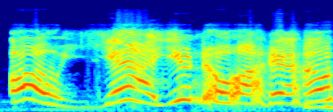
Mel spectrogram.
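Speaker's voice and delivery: loud, high, pumped-up boast; a contestant's eager brag; cocky excited contestant. Acted. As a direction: crow it like she's already won. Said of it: "you just see, like".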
